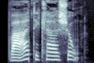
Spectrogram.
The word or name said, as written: Varedeklaration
